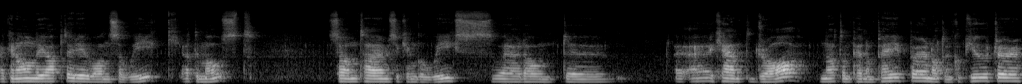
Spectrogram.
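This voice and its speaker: There is noticeable background noise behind this man. He talks at a moderate pace in a fairly high voice with fairly even intonation. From Sweden. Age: 30s. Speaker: chronic pain patient. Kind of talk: testimony. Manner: halting, many fillers.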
